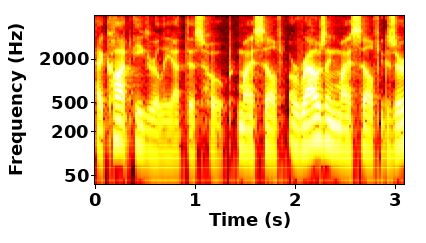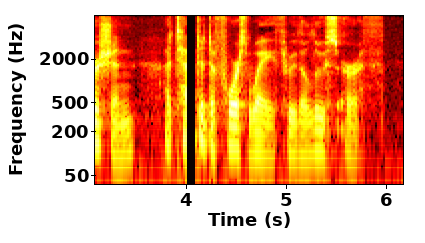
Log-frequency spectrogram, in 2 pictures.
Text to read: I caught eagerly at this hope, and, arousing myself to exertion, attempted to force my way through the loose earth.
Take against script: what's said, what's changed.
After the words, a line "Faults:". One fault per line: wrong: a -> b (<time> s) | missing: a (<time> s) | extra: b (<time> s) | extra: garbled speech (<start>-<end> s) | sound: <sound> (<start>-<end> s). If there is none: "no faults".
I caught eagerly at this hope, myself, arousing myself exertion, attempted to force way through the loose earth.
Faults:
wrong: and -> myself (1.5 s)
missing: to (2.8 s)
sound: dropout (4.0-4.1 s)
missing: my (4.7 s)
